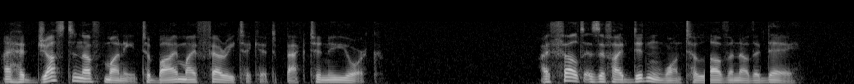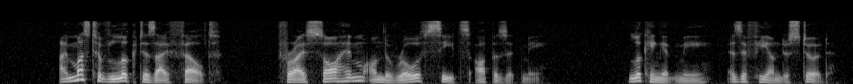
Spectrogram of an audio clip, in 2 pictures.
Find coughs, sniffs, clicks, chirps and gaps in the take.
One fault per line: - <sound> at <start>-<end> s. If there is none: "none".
- dropout at 7.0-7.1 s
